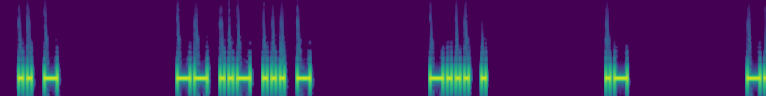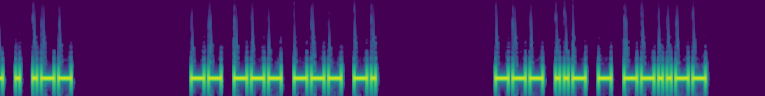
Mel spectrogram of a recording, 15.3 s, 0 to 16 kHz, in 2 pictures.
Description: Morse code, heard as a keyed tone, about 28 wpm, 700 Hz. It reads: IT MUST BE A NEW MOON OUT,
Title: 4x Word-Spacing - Sentences from Top 500 Words - 28wpm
